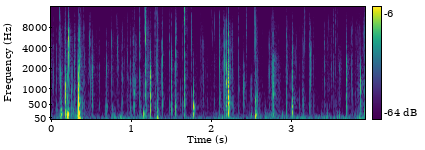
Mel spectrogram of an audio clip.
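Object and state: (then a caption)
Plastic-wrapped pack of sponge scourers. A clear plastic-film pack of sponge scourers is held in both hands while the fingertips squeeze and rub it. The result is a dense run of sharp crinkling and crackling from the plastic. Soft, low rubbing runs under the brief crisp snaps, and there is a louder pop near the start and another at the end.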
